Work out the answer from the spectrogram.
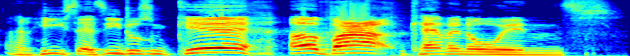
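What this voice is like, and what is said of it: Poor put-on Scottish accent. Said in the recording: “Was that your Scottish accent?... That was really shit.”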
